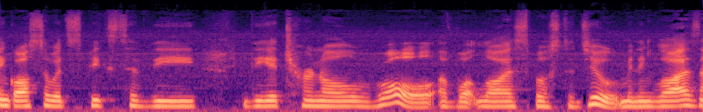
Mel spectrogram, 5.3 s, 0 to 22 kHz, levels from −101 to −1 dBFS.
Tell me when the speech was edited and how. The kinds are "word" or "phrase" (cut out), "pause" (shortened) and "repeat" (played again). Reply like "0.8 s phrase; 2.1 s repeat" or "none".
1.8 s pause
